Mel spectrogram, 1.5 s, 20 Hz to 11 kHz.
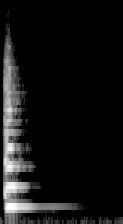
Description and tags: violin spiccato D3
spiccato, violin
